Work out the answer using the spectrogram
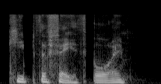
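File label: English male, voice; Pirates Of The Caribbean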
